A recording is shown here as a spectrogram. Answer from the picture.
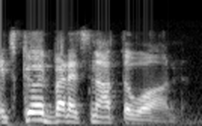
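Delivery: put-on Irish accent, high-pitched. Searching for a word, the speaker says a line in a put-on Irish accent. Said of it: "that's my Irish accent for you there".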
